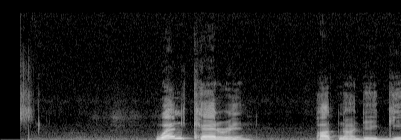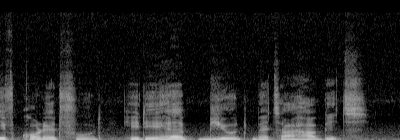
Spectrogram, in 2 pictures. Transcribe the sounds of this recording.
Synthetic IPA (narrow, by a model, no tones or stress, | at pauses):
wɛ̃nkʰɛɹĩn | pʰatnadeɡivkʰɔɹɛk̚tfud | hideɦɛlp̚bildbɛtʰaɦabits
